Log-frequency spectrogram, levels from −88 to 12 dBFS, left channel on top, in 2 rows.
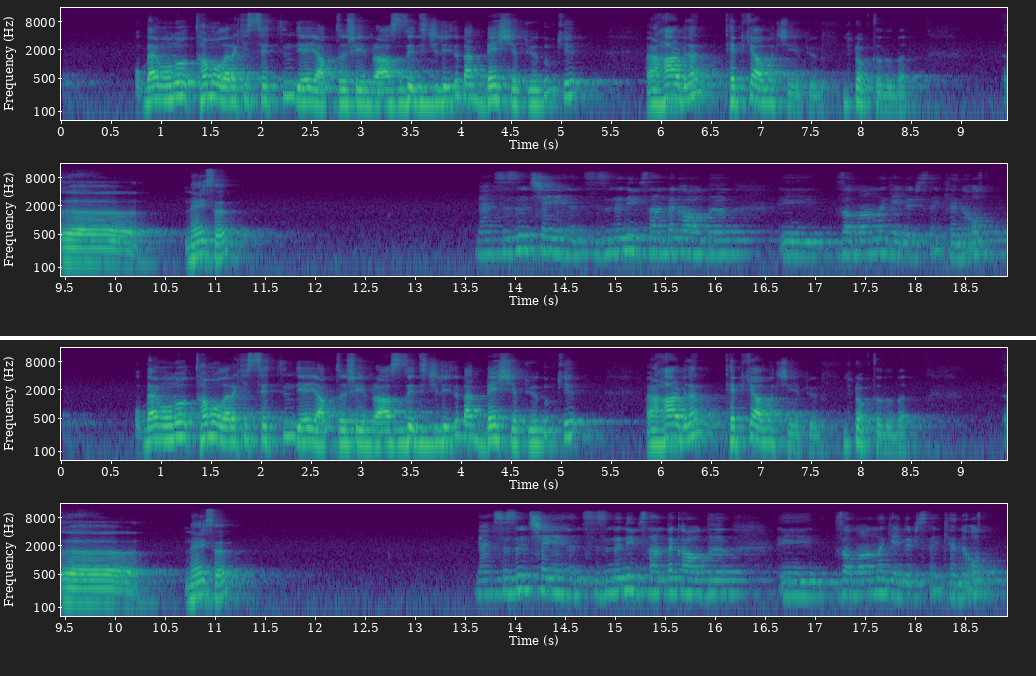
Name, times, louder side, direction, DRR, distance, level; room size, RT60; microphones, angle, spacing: voice 1, 0.7-5.2 5.9-8.5 9.4-10.3 10.7-11.2, equal, ahead, 9 dB, 0.4 m, -24 dB
voice 2, 13.6-18.6, right 3 dB, 85° right, 4 dB, 1.4 m, -35 dB
15.5 x 8.8 x 2.4 m, 1.3 s
head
